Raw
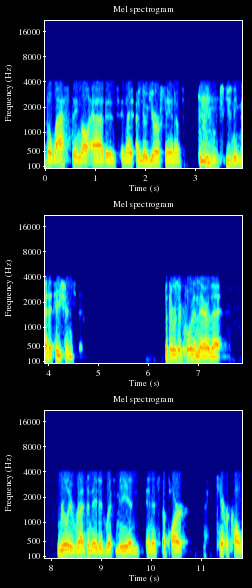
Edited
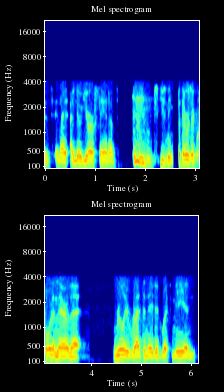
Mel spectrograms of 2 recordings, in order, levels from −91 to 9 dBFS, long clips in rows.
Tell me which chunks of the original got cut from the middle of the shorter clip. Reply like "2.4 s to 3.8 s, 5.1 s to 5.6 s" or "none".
3.9 s to 6.2 s

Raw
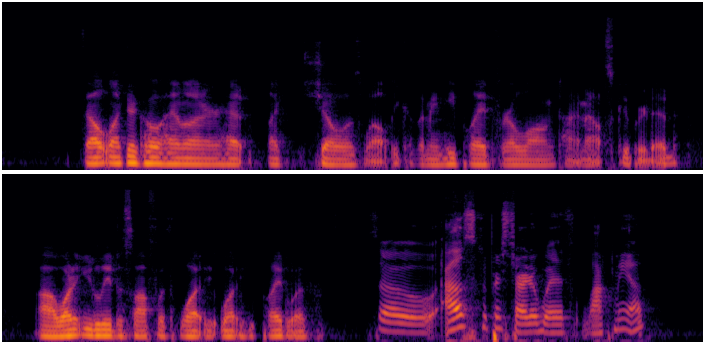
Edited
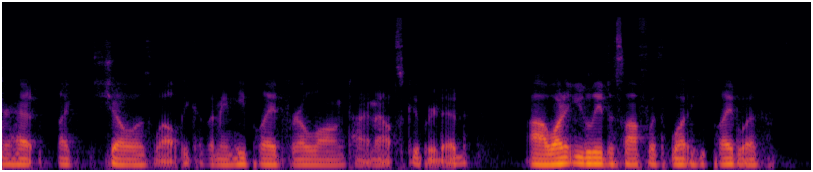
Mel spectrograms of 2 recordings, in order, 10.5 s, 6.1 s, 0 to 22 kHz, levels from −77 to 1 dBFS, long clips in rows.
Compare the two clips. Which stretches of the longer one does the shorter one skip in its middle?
6.6 s to 6.9 s

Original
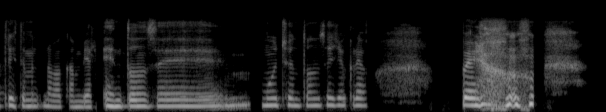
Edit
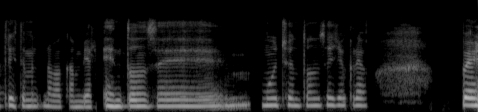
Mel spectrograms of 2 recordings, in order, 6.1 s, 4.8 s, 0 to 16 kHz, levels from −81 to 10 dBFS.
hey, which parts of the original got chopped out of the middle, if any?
none

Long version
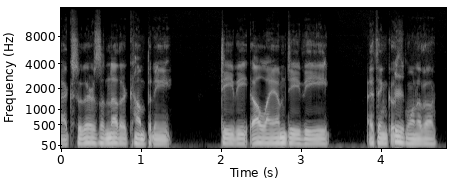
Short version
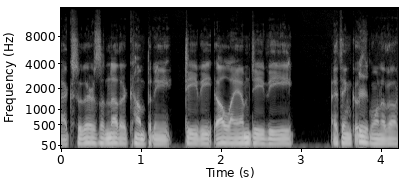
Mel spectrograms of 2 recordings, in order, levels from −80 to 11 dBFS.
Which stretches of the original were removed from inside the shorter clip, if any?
1.5 s to 1.9 s

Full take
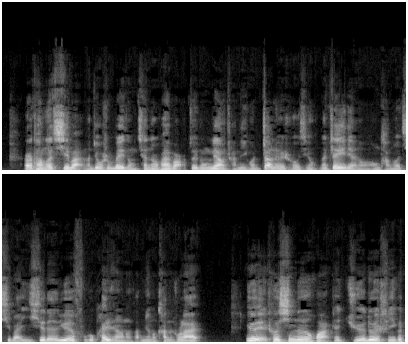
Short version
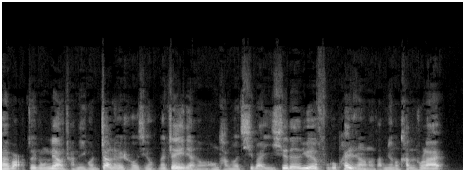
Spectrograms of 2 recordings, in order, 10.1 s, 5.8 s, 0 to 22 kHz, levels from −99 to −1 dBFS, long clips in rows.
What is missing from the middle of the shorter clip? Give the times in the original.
none

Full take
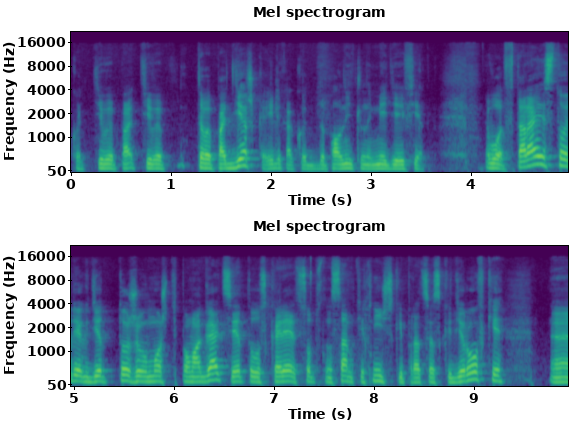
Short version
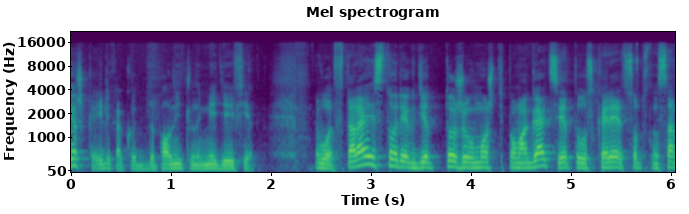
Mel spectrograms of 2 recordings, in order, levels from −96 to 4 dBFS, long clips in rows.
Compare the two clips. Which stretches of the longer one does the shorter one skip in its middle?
none

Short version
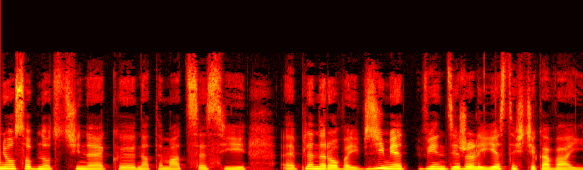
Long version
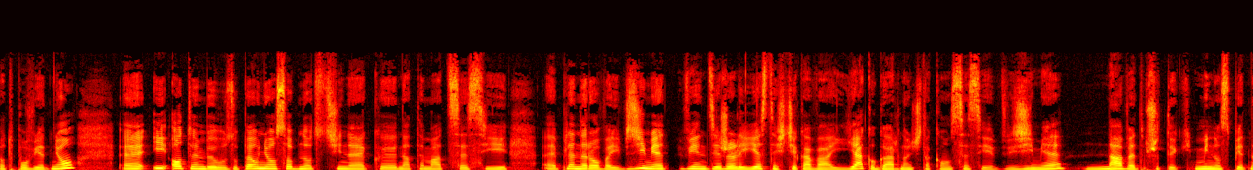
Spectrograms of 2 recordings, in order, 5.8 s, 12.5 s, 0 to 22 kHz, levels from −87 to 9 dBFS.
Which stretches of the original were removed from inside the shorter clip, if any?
none

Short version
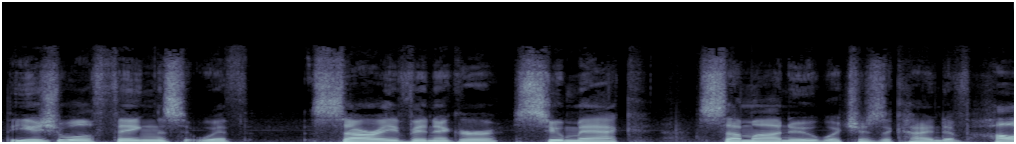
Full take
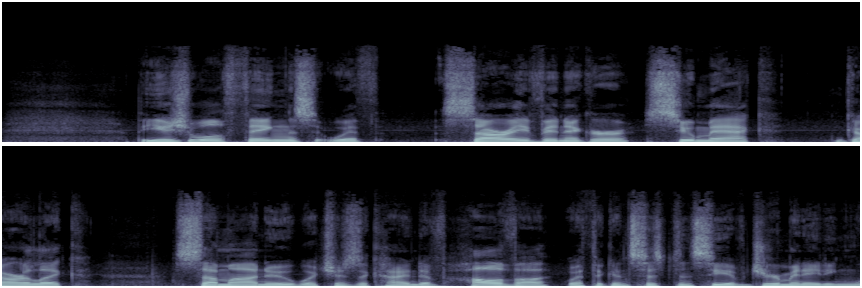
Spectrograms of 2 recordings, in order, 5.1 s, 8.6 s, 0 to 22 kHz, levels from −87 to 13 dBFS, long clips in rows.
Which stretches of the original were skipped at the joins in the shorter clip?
3.9 s to 5.0 s

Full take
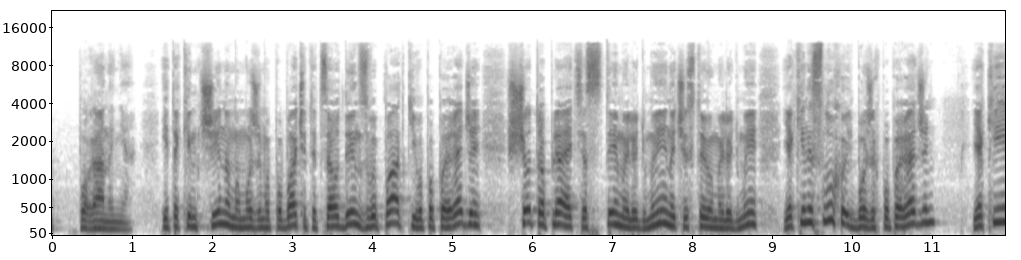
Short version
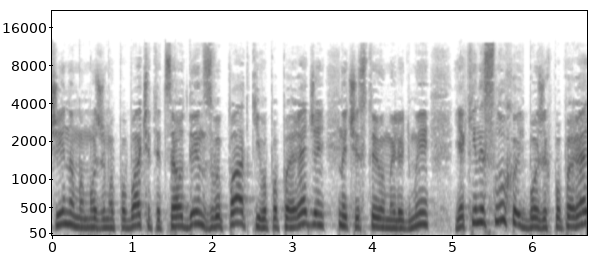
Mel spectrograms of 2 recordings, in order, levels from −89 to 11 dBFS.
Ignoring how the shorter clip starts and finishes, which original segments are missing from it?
5.5 s to 7.7 s

